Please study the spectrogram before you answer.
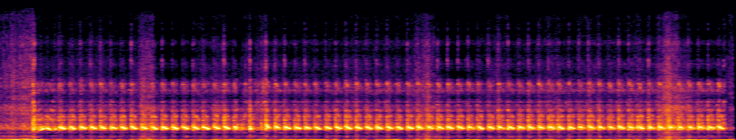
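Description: Steady starter whir with quick, even cranking pulses that continue the whole time; the engine never catches, so it cranks but won't start.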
